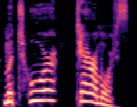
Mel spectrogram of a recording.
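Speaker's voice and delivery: high, slow, weighted disclosure; alarmed revelation. Acted. Researcher explaining what speeds up Terramorph growth, alarmed. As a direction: spell out the discovery slowly in disbelief.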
